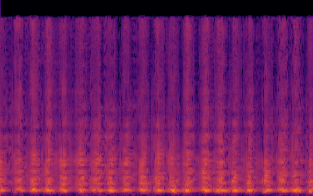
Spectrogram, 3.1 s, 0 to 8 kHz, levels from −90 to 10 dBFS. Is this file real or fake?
fake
